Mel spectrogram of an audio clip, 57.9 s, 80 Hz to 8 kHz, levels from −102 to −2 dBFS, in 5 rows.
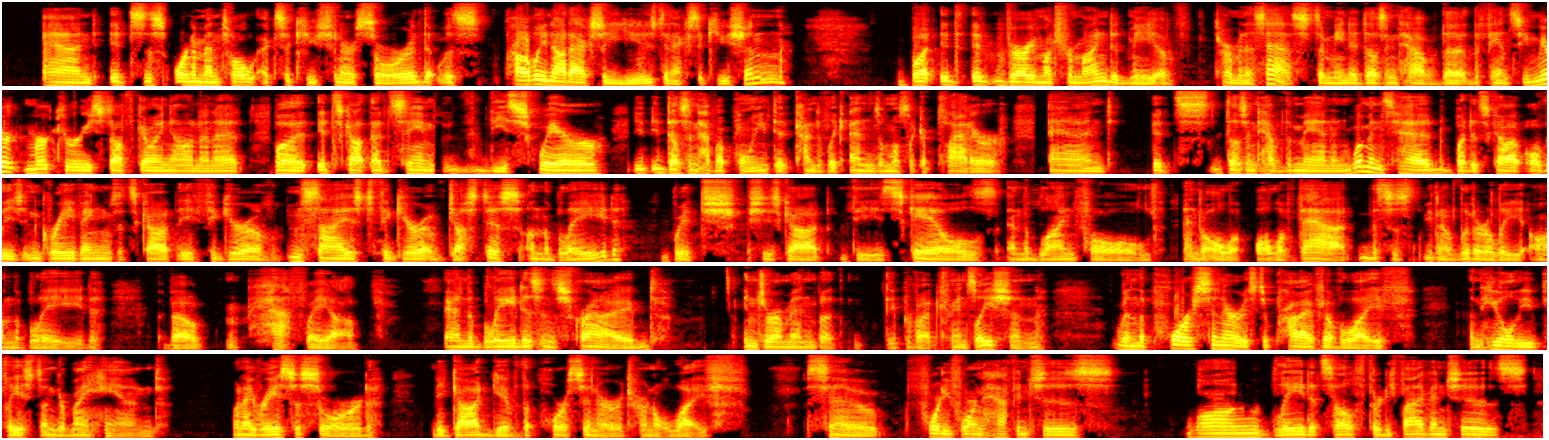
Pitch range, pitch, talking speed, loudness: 95-110 Hz, 100 Hz, 170 wpm, -24 LUFS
